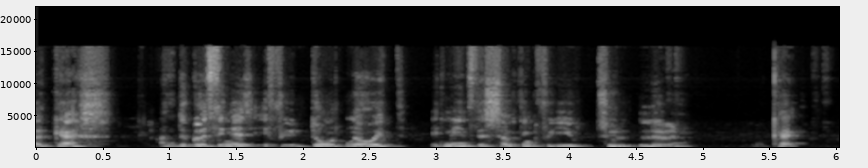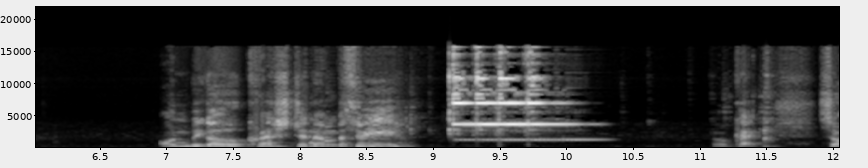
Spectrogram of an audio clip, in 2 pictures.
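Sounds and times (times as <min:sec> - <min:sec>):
bell ringing trill: 0:09.1 - 0:10.4.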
